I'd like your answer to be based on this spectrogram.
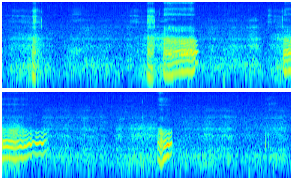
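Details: Snoring up a storm during sleep: irregular breaths, some with a wavering whistling or humming tone, plus short snorts; noisy snoring.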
